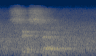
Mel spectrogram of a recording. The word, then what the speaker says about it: Seychelles: Maybe it was not pronounced Seychelles. Maybe it was pronounced the Creole way, Seychelles.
